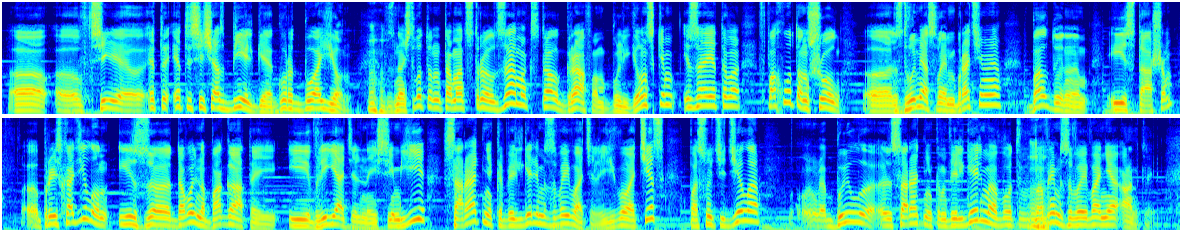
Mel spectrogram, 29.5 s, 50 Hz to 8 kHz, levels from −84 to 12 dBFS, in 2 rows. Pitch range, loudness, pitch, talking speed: 120-175 Hz, -20 LUFS, 145 Hz, 100 wpm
